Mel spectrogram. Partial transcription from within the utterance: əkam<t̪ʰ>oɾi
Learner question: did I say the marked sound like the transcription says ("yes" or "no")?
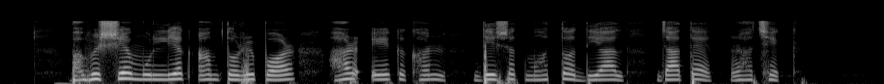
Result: no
